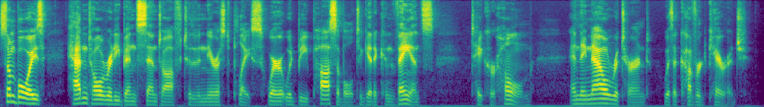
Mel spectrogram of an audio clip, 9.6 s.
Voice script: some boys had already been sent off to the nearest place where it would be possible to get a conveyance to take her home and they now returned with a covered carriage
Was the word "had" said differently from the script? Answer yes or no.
yes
